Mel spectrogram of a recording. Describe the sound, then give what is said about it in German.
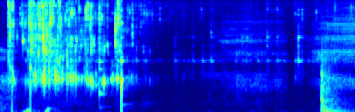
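Liquor that smells like mouthwash glugs and splashes into a glass for about a second, then a quiet pause with faint trickles before a short clink and rattle at the end. “Dann gießen wir mal ein und schauen.”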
